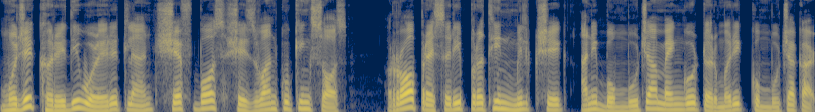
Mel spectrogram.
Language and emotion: Goan Konkani, neutral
